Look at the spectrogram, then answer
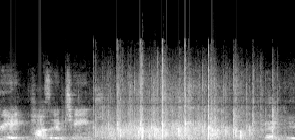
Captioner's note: applause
